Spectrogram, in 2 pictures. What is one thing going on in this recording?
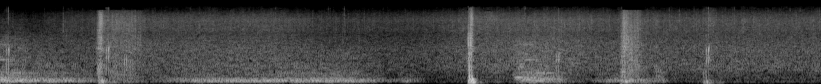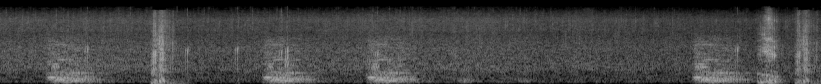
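Leaves and wooden blocks break with short crunching pops.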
